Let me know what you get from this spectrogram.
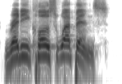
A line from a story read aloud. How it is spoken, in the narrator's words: A nearby sergeant shouted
